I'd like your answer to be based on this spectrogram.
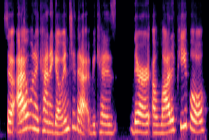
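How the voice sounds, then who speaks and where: A woman's voice: mid-range voice, lively intonation, moderate pace, fairly bright tone. A woman in her forties hosting a podcast, talking in an earnest, coaching way and probing her guest with questions. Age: 40s. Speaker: podcast host. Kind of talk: casual interview.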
